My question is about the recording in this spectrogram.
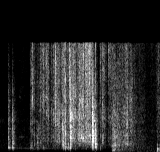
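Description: Packaging being handled: a couple of light clicks, then about a second of rustling and scraping with small ticks as the foam insert is pulled out of the cardboard box, which stops shortly before the end.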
